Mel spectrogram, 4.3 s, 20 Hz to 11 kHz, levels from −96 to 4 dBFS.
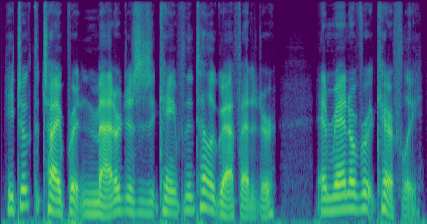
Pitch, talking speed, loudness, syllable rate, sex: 135 Hz, 265 wpm, -19 LUFS, 8.0 syllables/s, male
